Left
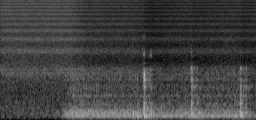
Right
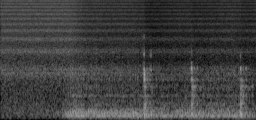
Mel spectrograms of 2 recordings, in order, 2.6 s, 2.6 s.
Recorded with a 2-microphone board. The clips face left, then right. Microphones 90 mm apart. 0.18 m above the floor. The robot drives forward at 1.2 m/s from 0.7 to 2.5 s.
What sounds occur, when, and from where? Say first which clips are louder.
1.3 s tapping: left 6 dB; 45° left (ahead or behind), 0.9 m; by 2.5 s 20° left (ahead or behind), 2.0 m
